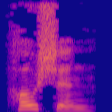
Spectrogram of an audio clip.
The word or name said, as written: hoeshin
